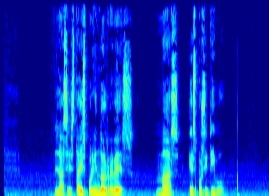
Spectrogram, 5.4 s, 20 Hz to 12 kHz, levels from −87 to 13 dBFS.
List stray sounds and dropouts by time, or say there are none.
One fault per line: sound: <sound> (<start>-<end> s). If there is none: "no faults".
no faults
